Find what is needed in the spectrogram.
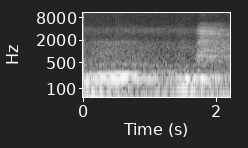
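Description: A steady low hum in the room, with a short breath drawn in near the end as the speaker pauses.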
